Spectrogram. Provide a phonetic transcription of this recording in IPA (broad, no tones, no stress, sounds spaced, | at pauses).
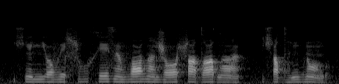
ç ẽ nʲ ɔ v e ɬ ɔ̤ x e z ɐ̃ v ɔ ðˤ ẽ ʐ ɔ ɬ o dˤ e dˤ ɐ̃ | ç ɐ dˤ e̤ ɲ o̤ ɾ ɔ̃ ɡ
